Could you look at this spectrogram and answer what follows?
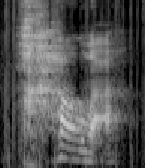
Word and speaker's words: challah: for a bakery and you pronounce it challah for Halle for those of you who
